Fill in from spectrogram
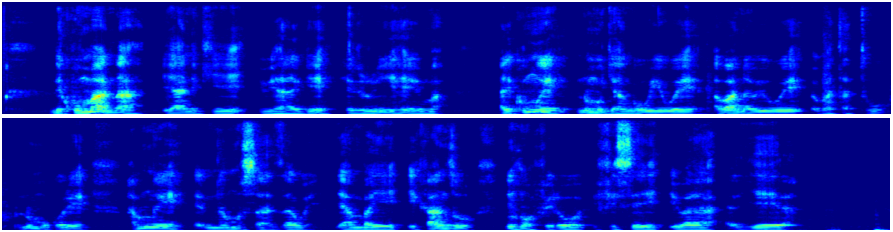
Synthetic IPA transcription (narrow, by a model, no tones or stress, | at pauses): nikuːmaːna | janikʰije̞iβihaɾaɡe̞heɾeɾujiɦe̞maː | ɾikumŋe̞numuɾɟaːŋɡo̞wiːwe̞aβaːnawiːwe̞βatatʰu | numuɡo̞ɾe̞ | hamŋe̞namusaːzawe̞ | jaːmbaje̞ikʰaːnzu | niŋ̥ho̞fe̞ɾo̞ifise̞iβaɾaɾje̞ːɾa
